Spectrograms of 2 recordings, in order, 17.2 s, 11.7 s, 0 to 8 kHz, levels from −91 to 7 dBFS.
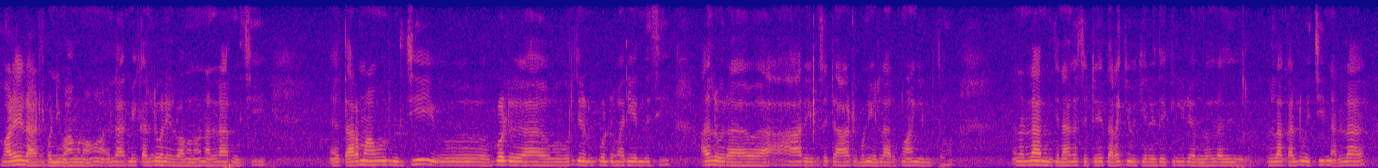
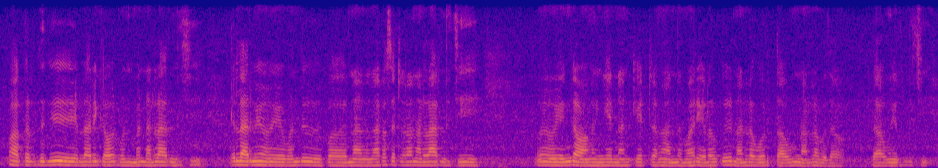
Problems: none marked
